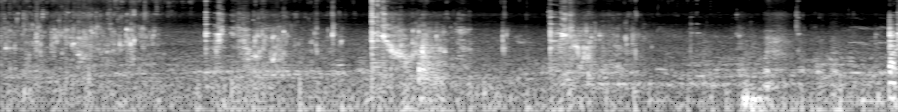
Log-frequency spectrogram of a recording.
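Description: Water poured into cooked, browned chicken curry in a pot, giving a steady splashing and bubbling wash with sizzling bursts, close by, while a voice talks faintly underneath.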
